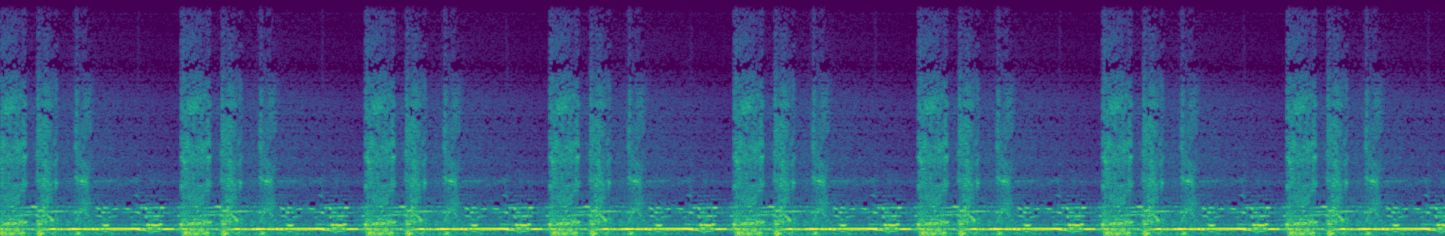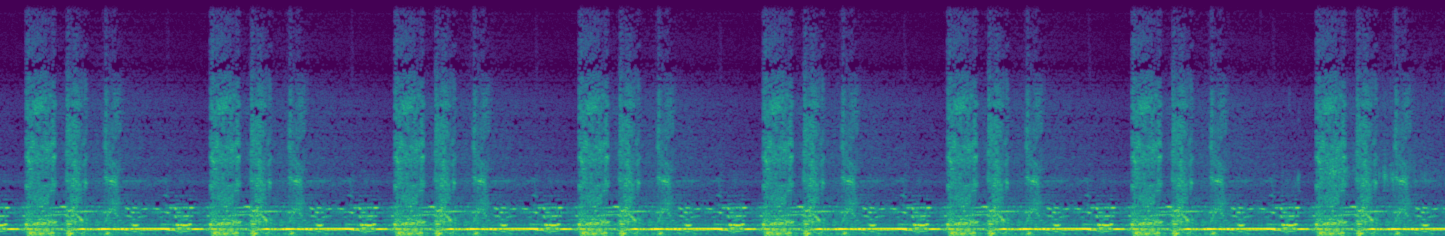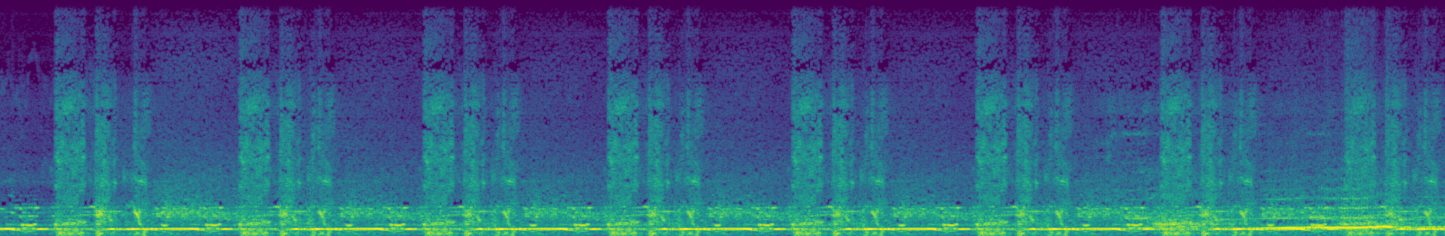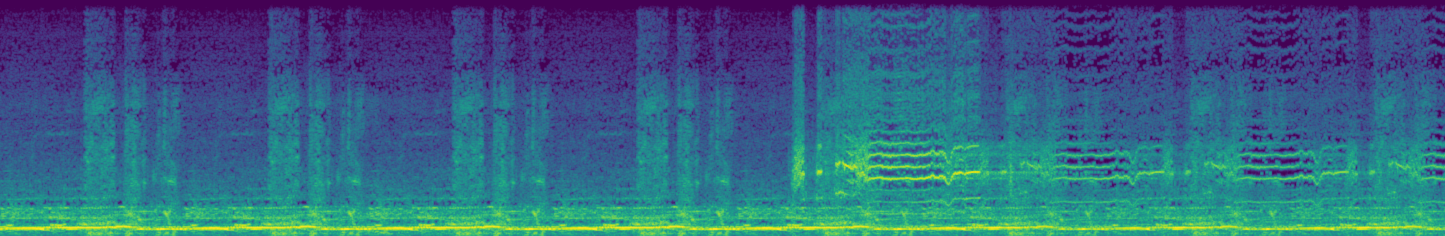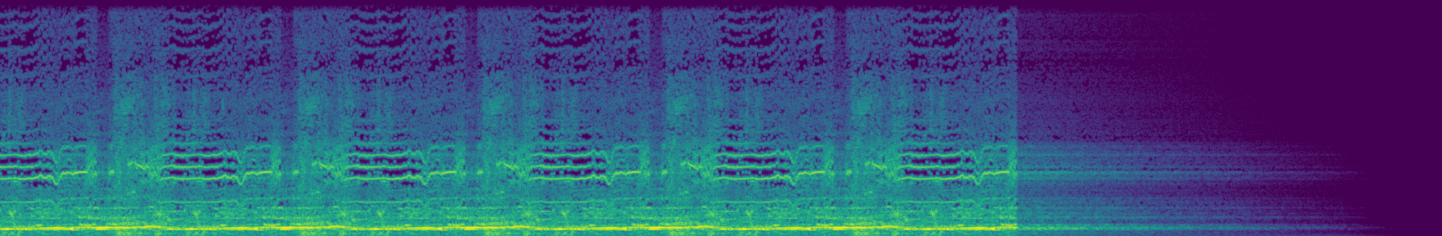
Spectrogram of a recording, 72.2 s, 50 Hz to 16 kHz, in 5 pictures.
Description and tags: weird loop
The sound is a mic going to a Boss ME-30 on pitch shifter setting, to various other effects, and then to a Boss DD-20 in Sound on Sound mode, then to an Alesis Nanoverb. All the sounds are my voice being effected/looped by the pedals. The beginning part is a cough with another vocal sound layered which sounds similar to a violin...
Recorded direct to sound card.
loop, delay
